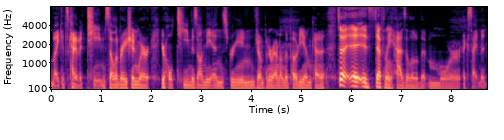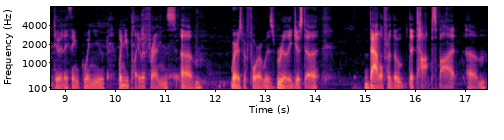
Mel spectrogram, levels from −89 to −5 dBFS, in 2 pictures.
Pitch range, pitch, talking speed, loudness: 90-110 Hz, 95 Hz, 205 wpm, -23 LUFS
